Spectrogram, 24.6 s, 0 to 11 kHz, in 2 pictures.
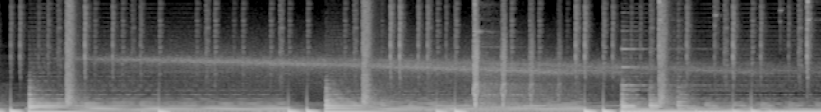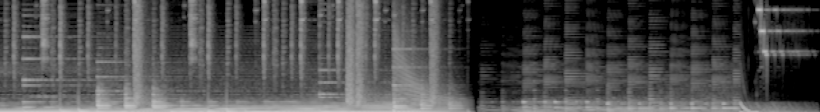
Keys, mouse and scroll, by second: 0.1 click, 0.3 click, 0.5 click, 0.9 click, 1.8 scroll down 1, 2.0 click, 2.2 click, 8.2 click, 8.6 click, 9.2 click, 9.9 scroll down 1, 10.0 click, 10.6 click, 11.3 click, 11.8 click, 12.1 click, 12.3 scroll down 2, 12.7 click, 13.2 click, 13.4 scroll up 2, 13.8 click, 14.0 click.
